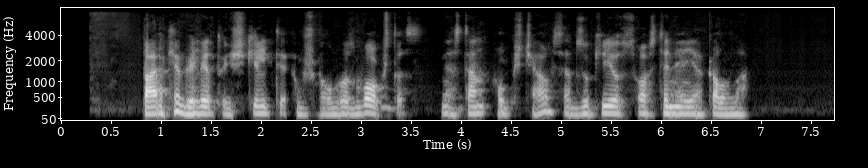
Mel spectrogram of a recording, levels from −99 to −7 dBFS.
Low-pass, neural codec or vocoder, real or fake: 7.2 kHz; codec, 16 kHz, 2 kbps, FreqCodec, larger model; fake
